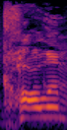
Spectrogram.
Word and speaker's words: column: I get cancelled because I've said the N in autumn or the word column or the word am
